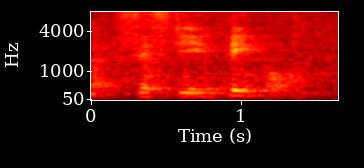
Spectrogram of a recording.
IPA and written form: ˈfɪftiːn ˈpiːpl (fifteen people)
